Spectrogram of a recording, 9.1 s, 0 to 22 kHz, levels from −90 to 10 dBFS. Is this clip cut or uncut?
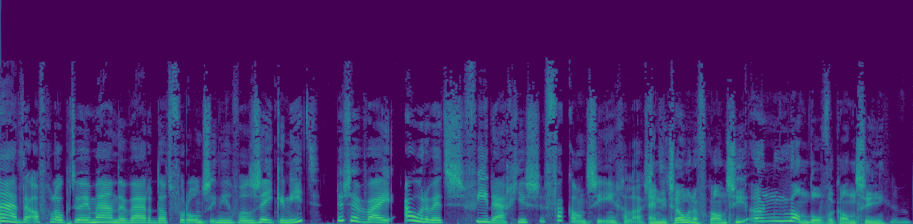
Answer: uncut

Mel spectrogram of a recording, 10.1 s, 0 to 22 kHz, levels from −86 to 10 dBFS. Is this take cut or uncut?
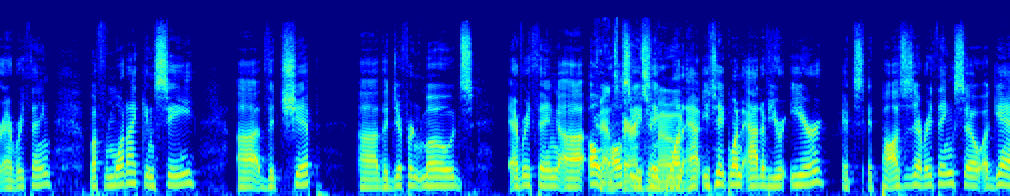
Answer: uncut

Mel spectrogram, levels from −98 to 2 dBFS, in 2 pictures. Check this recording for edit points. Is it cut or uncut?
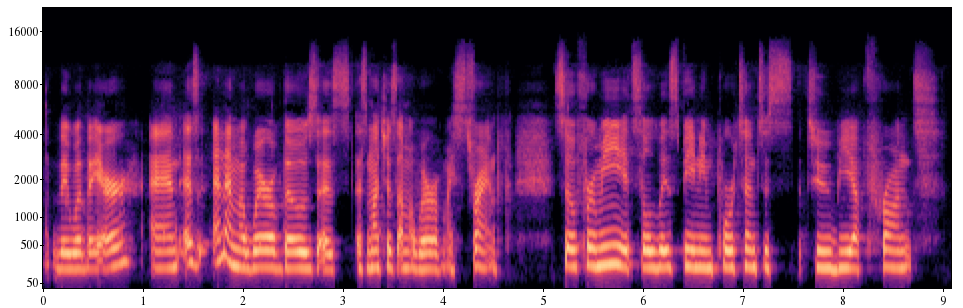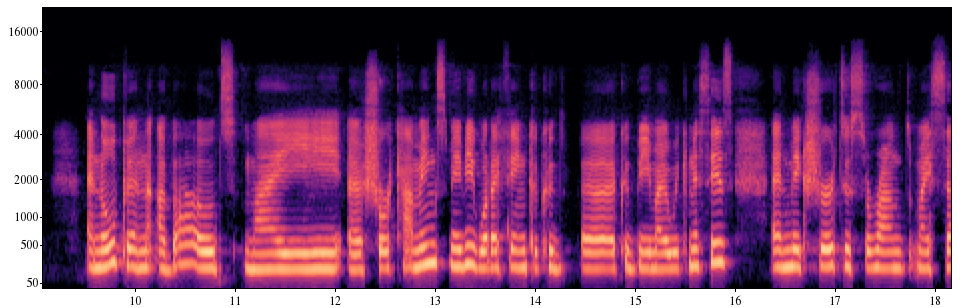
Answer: uncut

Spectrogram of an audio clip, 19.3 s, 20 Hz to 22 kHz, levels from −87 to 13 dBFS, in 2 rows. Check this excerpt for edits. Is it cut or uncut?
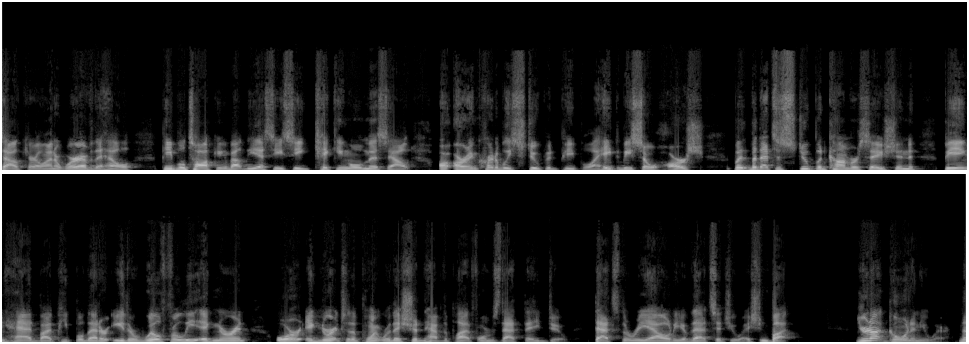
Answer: uncut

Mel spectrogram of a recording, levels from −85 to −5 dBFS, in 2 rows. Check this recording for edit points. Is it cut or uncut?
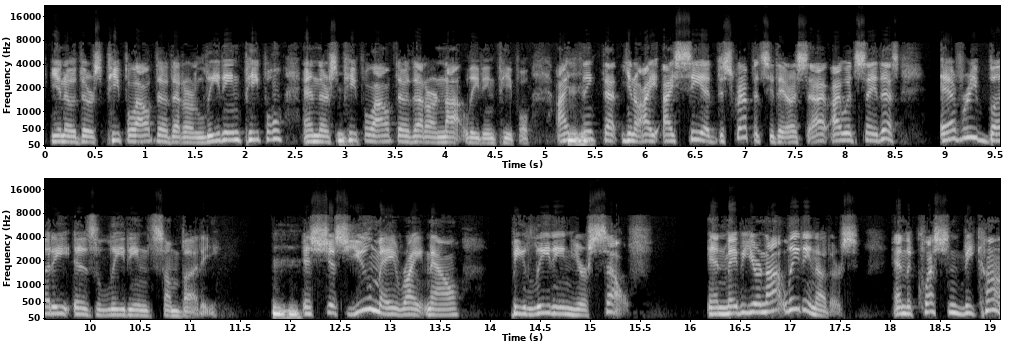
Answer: uncut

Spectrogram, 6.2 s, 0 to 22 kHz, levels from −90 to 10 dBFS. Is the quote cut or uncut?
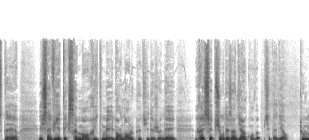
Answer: cut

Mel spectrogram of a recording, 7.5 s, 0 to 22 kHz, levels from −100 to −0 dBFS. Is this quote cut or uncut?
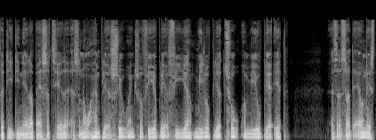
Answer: uncut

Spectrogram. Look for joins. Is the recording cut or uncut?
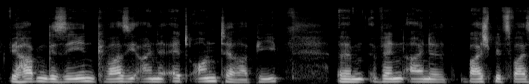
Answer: cut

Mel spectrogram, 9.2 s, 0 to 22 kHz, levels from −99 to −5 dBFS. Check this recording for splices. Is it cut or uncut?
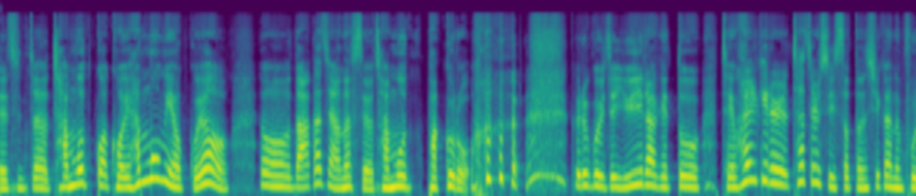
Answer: cut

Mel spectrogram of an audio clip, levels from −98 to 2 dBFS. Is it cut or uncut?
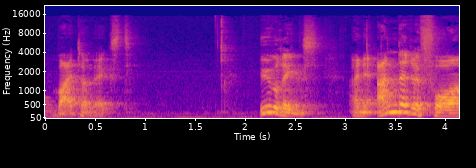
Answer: uncut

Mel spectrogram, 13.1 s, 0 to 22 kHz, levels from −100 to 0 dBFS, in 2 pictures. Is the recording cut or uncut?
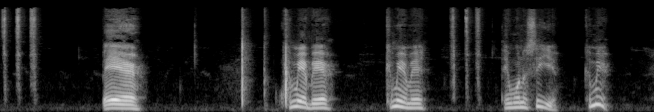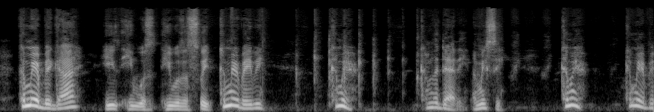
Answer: uncut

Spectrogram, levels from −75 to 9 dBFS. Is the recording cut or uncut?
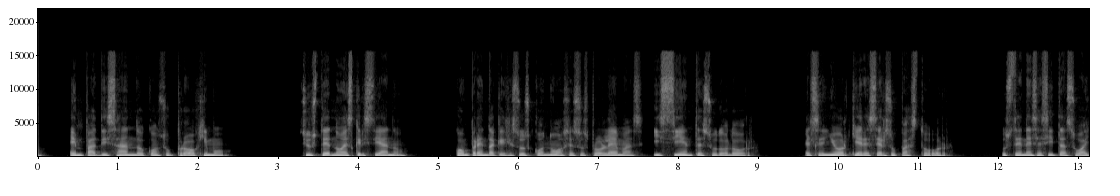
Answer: uncut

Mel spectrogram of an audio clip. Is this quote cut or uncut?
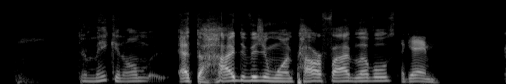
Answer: cut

